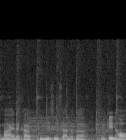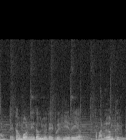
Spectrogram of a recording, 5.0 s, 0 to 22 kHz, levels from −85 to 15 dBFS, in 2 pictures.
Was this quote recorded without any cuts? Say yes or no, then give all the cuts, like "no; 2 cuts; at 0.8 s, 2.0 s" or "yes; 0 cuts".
yes; 0 cuts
